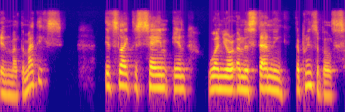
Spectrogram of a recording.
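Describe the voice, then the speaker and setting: On a very clean recording with a silent background, a man with a Norwegian accent speaks at a fairly high pitch, with a dark, mellow tone and lively intonation. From Norway. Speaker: audience participant. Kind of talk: question from the audience.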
